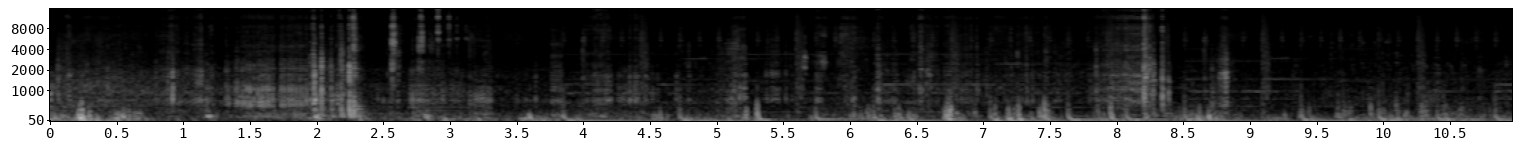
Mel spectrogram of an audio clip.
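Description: Plastic pry tools working the tabs of a Toyota Camry's OEM side-mirror cap: irregular plastic clicks, knocks and scrapes as the tabs pop loose and the cap comes free.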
